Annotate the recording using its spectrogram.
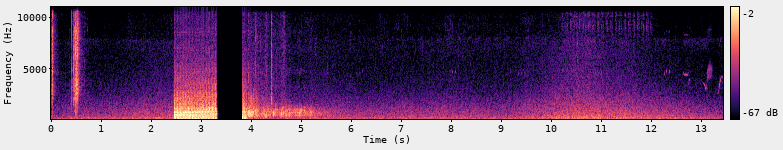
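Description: Footsteps crunch on grass and concrete.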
